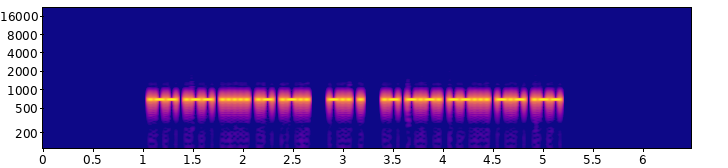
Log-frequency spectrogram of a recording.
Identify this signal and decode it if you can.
Morse code, heard as a keyed tone, about 40 wpm, 700 Hz. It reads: WW5AL DE AC7KW
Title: USA Callsign DE Callsign - 5 Characters - 40wpm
